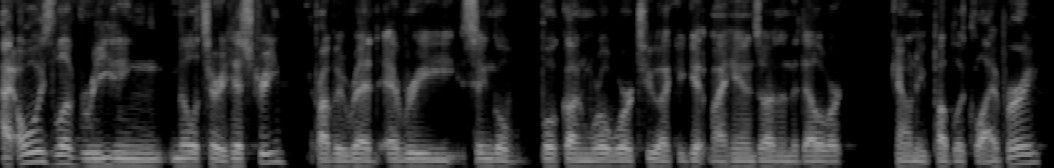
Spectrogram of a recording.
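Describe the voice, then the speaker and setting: A man in his fifties from Ohio, a retired Army colonel telling his story as a guest over a remote call, in a plainspoken, unhurried way. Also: on the low side, darkish tone, no room sound, clean studio sound. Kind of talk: casual interview conversation.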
